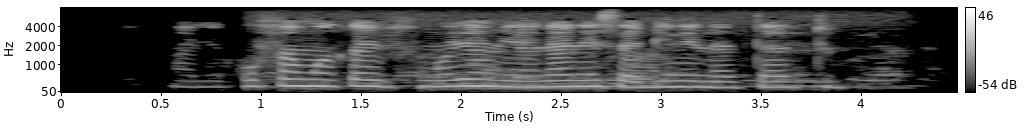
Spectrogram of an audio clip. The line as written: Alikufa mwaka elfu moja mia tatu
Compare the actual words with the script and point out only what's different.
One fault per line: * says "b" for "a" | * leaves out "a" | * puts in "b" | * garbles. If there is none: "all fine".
* puts in "nane sabini na"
